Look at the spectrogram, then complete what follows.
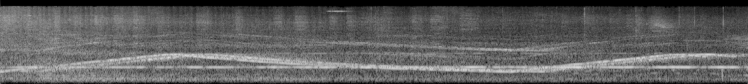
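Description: Fire truck sirens wailing: one sweeps slowly up and down in a long repeating cycle, over a second steady, unbroken tone.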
